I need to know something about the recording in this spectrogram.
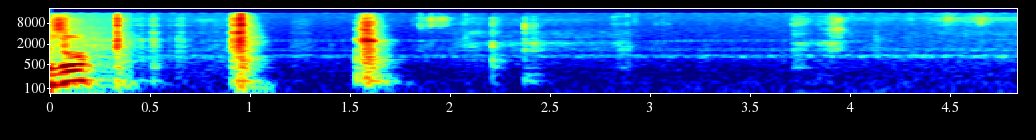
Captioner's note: chisel scrapes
